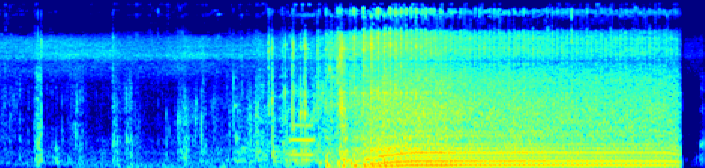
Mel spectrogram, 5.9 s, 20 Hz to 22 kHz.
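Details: Briggs & Stratton EX 675 mower engine that started then stalled: small single-cylinder catches after a few tries, then settles into smooth steady even beat with no misses; runs clean.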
